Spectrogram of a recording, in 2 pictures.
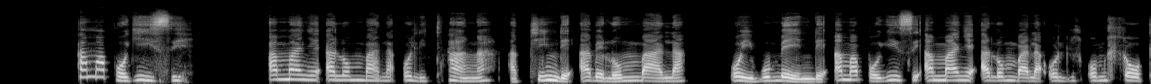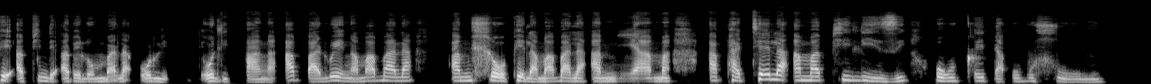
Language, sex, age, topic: North Ndebele, female, 50+, health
